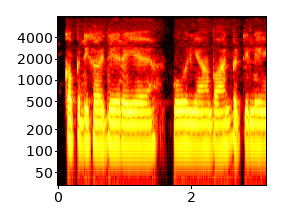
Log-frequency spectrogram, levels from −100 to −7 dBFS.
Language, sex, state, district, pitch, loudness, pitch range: Rajasthani, male, Rajasthan, Churu, 120 Hz, -25 LUFS, 120-125 Hz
